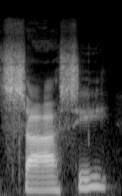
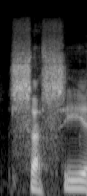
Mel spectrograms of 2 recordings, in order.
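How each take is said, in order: First: The first vowel is long. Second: The first vowel is short. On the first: The speaker calls it wrong. "and not sasi" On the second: The speaker calls it right. "I'm certain the way he's saying that is sasi"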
